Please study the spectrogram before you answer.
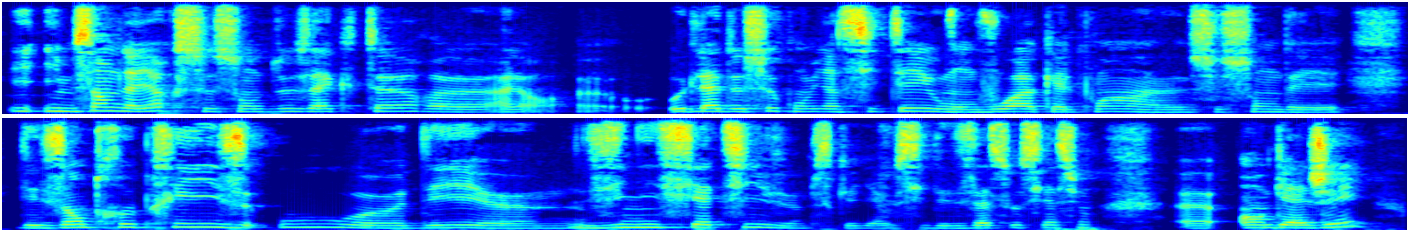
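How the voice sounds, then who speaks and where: A woman's voice: mid-range voice, steady tone, moderate pace, a little mellow. Woman host, casual and hesitant. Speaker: interviewer, host. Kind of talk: casual conversational interview.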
